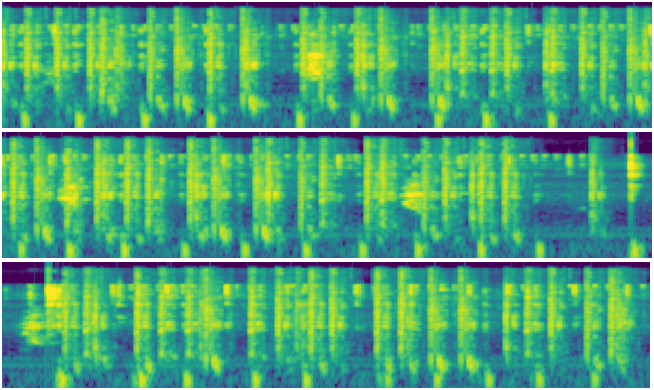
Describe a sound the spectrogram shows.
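Stone blocks knock in quick succession as they are placed.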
